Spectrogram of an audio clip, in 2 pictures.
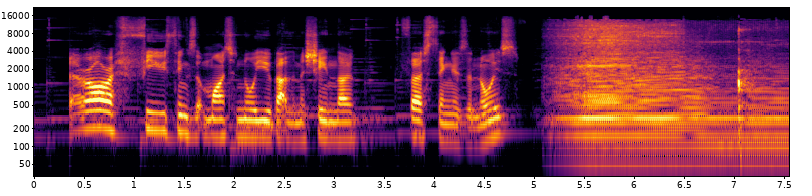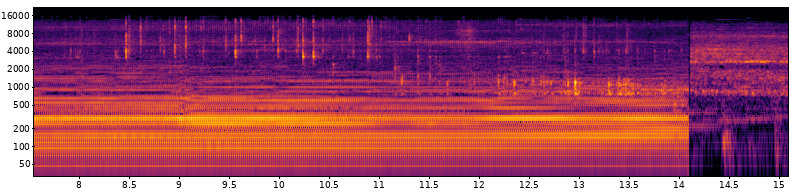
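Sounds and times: coffee machine droning buzz: 0:05.1 - 0:14.6.

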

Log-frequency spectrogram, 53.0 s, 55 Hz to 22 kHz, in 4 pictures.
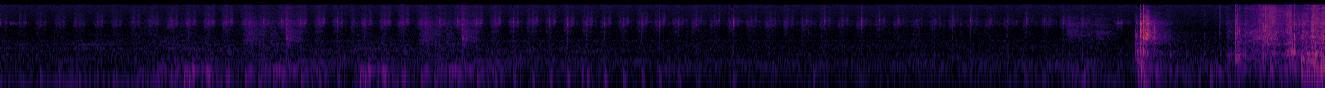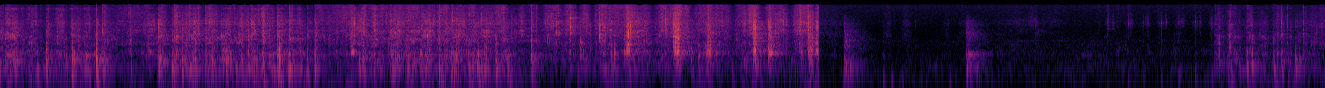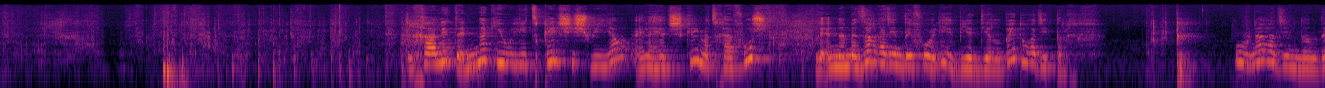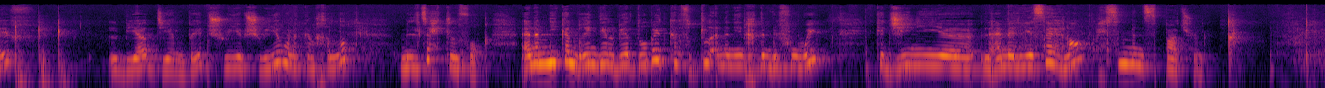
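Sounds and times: whisk rattling against bowl: 0:00.0 - 0:10.9.

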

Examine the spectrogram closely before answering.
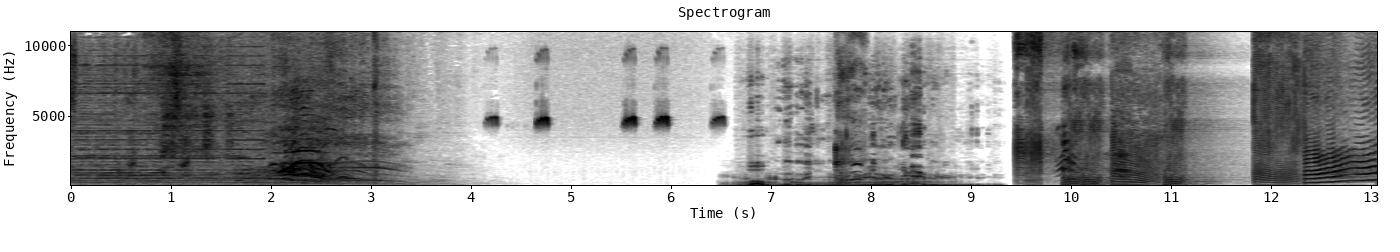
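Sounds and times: cartoon crickets chirping: 0:03.7 - 0:04.9, 0:05.5 - 0:06.6
cartoon stomach rumbling: 0:06.4 - 0:09.4.

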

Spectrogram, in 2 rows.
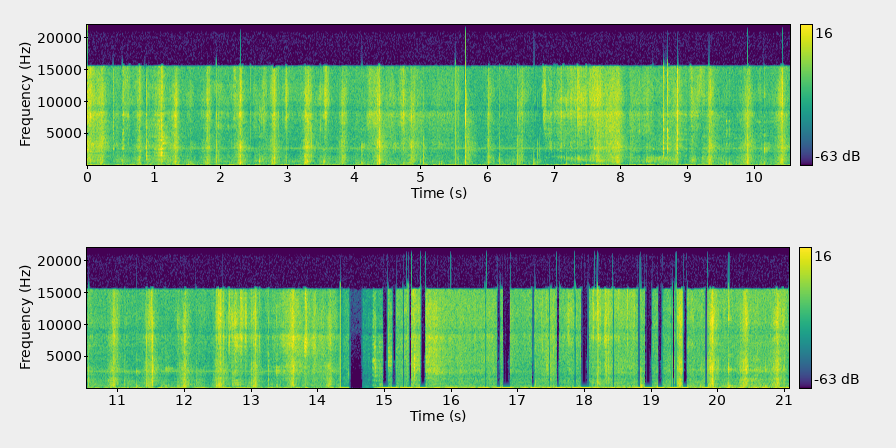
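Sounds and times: ice being chewed: 0:00.0 - 0:14.4, 0:19.2 - 0:21.0.

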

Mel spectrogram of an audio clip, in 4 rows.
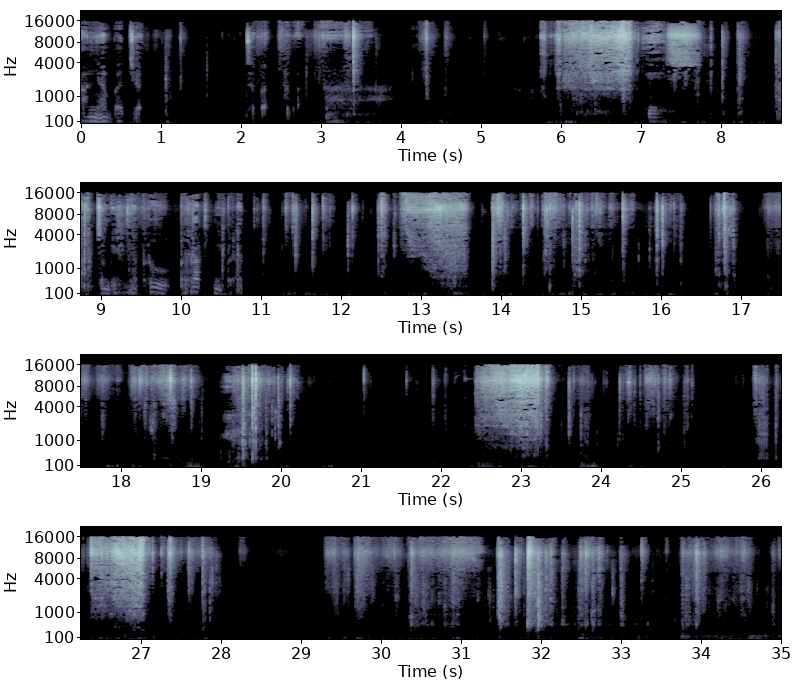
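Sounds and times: paper rustling: 0:12.4 - 0:20.2, 0:22.7 - 0:25.2, 0:29.3 - 0:35.0
knife slicing through paper: 0:22.4 - 0:23.4, 0:26.4 - 0:27.2.

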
